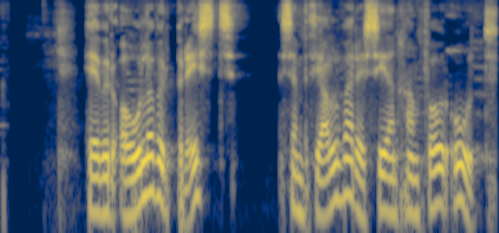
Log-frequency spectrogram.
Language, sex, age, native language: Icelandic, male, 30-39, Icelandic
